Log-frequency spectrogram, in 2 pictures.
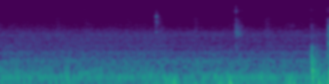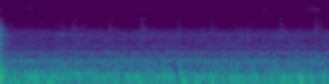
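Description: Faint handling noise: a few soft clicks and rustles as hands work a hot glue gun and press dry Spanish moss into place, over a steady low hum.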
